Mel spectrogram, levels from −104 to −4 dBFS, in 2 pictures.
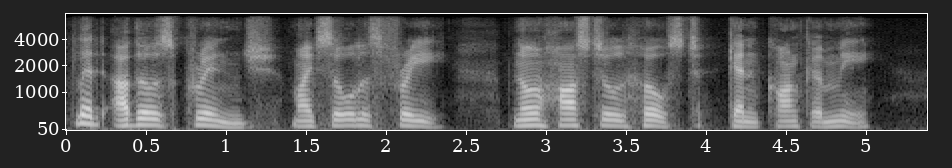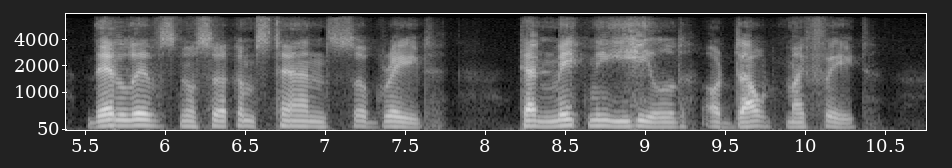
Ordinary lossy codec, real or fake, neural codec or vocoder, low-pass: AAC, 48 kbps; fake; codec, 16 kHz in and 24 kHz out, 0.6 kbps, FocalCodec, streaming, 2048 codes; 7.2 kHz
